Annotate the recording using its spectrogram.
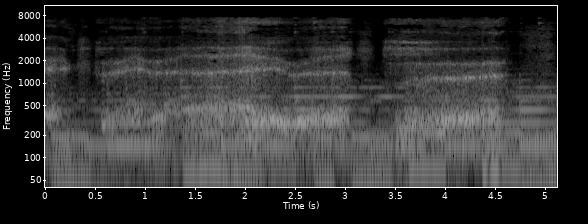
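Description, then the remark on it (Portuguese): A person voices two long, guttural grunts in a row, deep and raspy like a growling creature, loud with a brief pause between them. “Vocês ouviram, vocês vão chegar lá fora, vocês ouvem o grunhido.”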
